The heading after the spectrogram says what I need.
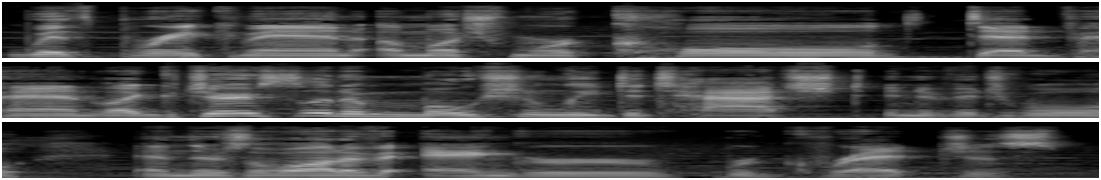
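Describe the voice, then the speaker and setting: A man's voice: lowish voice, normal speed, few pauses, bright, forceful tone, soft background music. A man co-hosting a casual audio commentary on a fan dub, chatting through his thoughts. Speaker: co-commentator, dub voice actor and video editor.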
